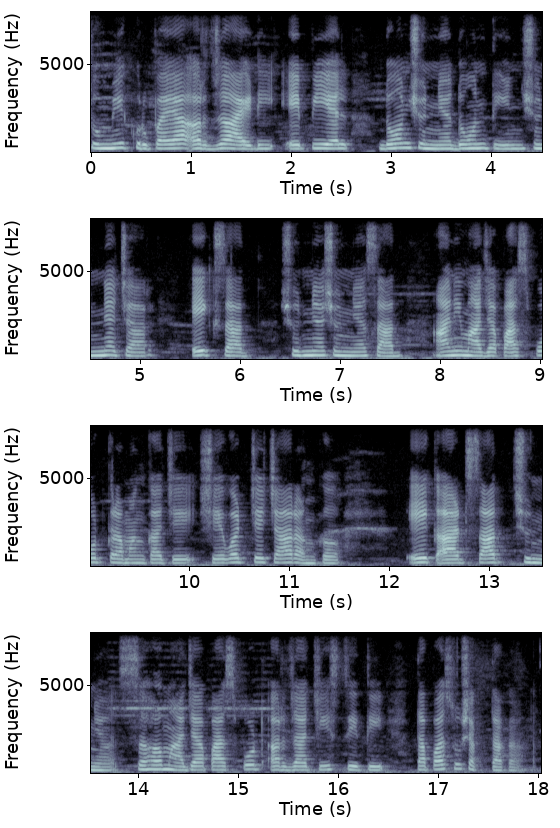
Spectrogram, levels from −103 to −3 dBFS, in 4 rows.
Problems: background sounds at intervals, background conversations at intervals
